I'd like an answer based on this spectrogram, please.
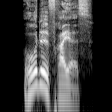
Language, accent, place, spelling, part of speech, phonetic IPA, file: German, Germany, Berlin, rodelfreies, adjective, [ˈʁoːdl̩ˌfʁaɪ̯əs], De-rodelfreies.ogg
- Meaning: strong/mixed nominative/accusative neuter singular of rodelfrei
